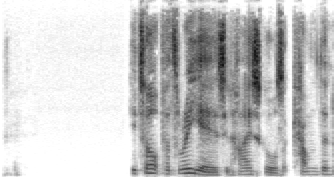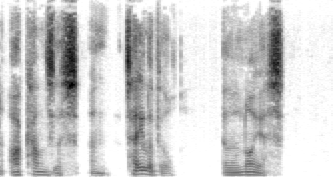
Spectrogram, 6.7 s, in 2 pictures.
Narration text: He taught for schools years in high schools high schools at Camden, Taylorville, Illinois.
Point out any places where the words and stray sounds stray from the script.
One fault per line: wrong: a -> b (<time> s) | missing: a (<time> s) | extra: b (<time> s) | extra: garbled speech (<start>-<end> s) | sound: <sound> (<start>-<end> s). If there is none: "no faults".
wrong: schools -> three (1.7 s)
wrong: high schools at Camden -> at Camden Arkansas and (2.8 s)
